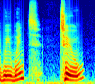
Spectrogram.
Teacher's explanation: we are not pronouncing two T's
